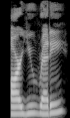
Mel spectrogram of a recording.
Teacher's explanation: For example, when a native speaker asks a yes or no question like, "Are you ready?" The pitch of their voice goes up at the end.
